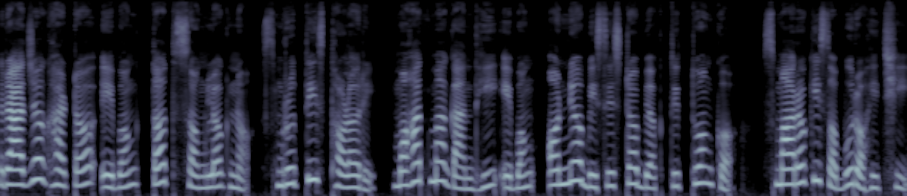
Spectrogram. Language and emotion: Odia, neutral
